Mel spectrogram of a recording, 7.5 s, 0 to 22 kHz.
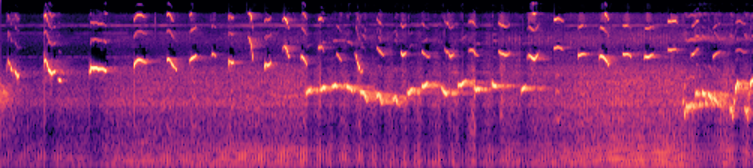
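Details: White-rumped shama, F3 bird singing actively in Lampung, Indonesia: thin high chirps repeated through the first half, then a rapid run of warbled, slurred whistled notes and a final rising phrase over a low background hum.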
